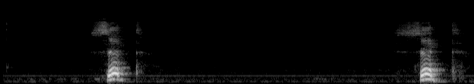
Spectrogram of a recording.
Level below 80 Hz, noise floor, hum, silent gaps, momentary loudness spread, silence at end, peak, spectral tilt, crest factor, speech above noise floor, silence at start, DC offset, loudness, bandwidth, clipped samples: -74 dBFS; -63 dBFS; none; none; 9 LU; 0.35 s; -2 dBFS; -6 dB/octave; 20 dB; 46 dB; 1.05 s; under 0.1%; -17 LUFS; 7.6 kHz; under 0.1%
